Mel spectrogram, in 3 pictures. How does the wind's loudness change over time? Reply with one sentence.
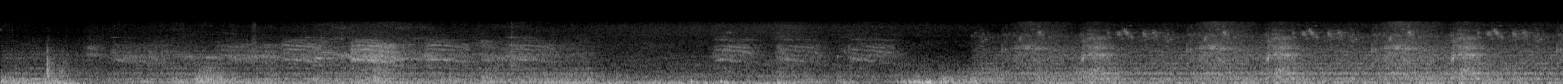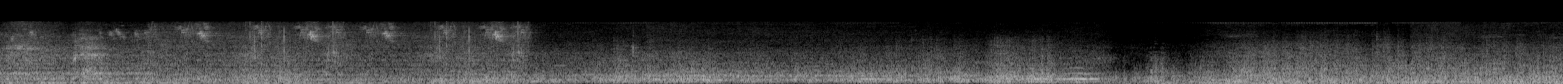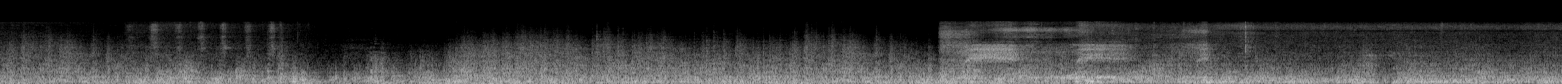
The volume of the wind goes up.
